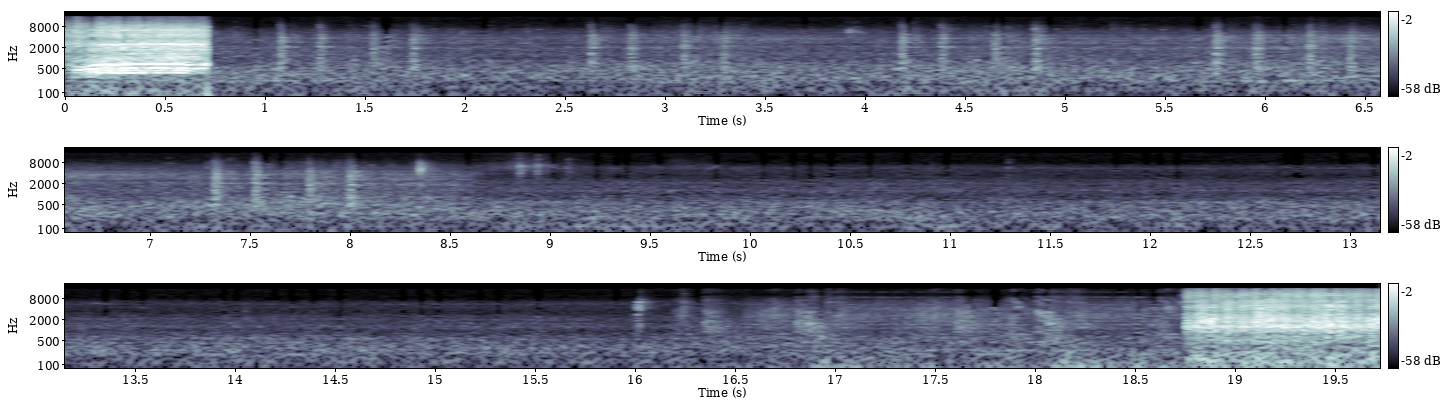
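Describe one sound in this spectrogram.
A steam train rumbles along in the distance.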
